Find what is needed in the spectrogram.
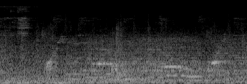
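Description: Background suspense music: short held notes at several pitches over a steady low drone, starting about half a second in.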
